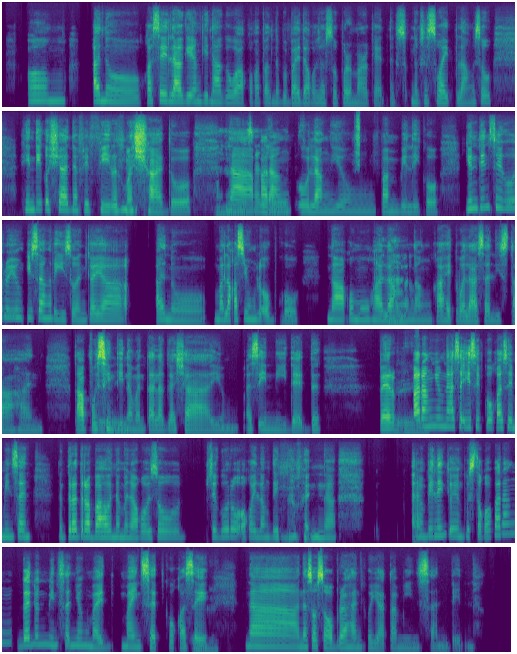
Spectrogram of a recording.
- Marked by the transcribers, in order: tapping; chuckle; other background noise; chuckle; laughing while speaking: "din naman"; other noise
- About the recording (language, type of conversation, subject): Filipino, advice, Paano ako makakapagbadyet at makakapamili nang matalino sa araw-araw?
